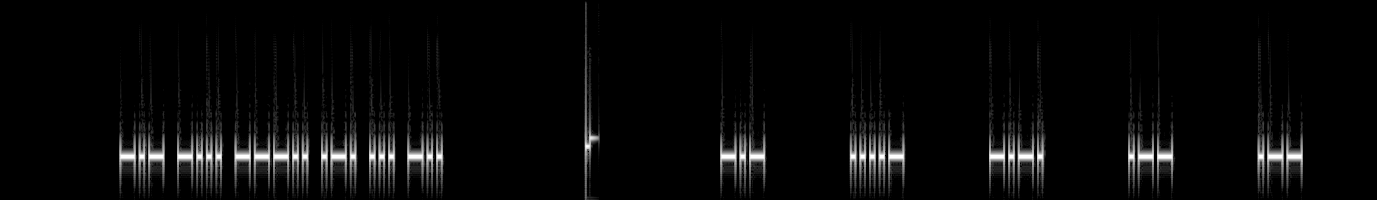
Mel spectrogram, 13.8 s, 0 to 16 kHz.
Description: Morse code, heard as a keyed tone, about 25 wpm, spaced as for 13 wpm, 700 Hz. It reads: KB8RSD K4CWW
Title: USA Call Signs - 6x Character Spacing - 25wpm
